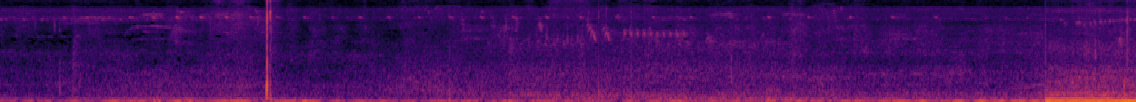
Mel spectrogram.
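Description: Quiet outdoor ambience: a steady low rumble with faint high chirps, and one sharp click about two and a half seconds in. The rumble and background noise get louder about ten and a half seconds in.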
